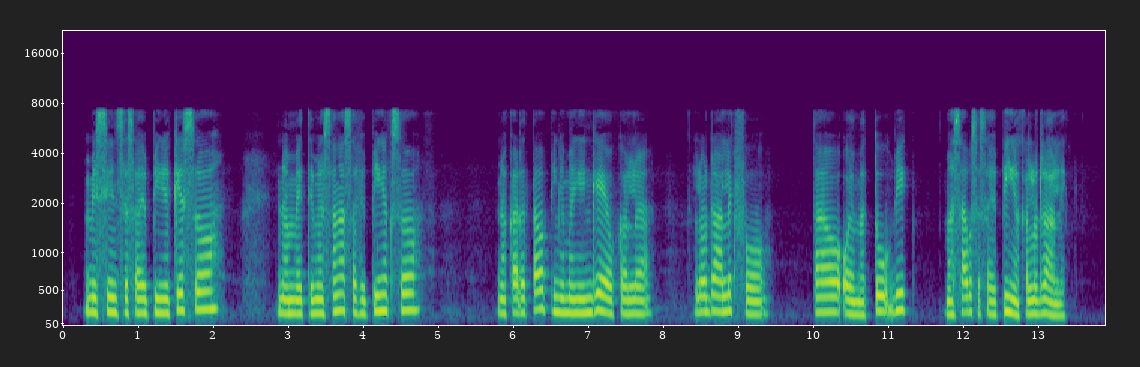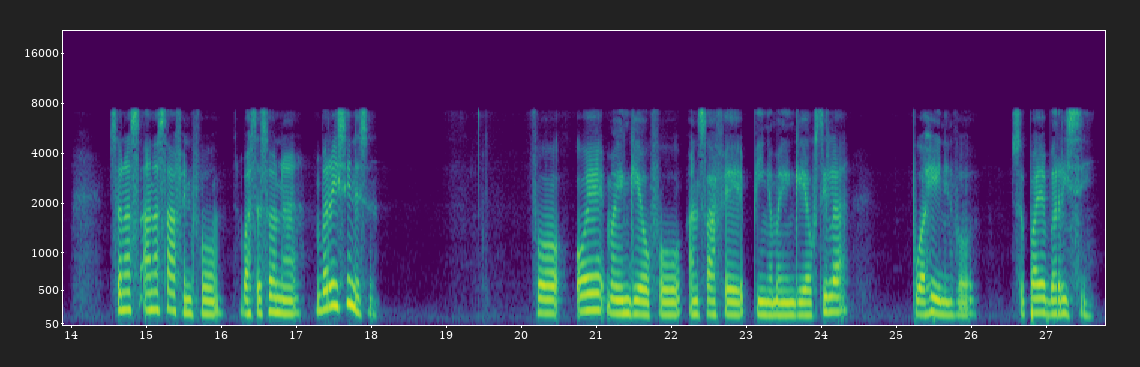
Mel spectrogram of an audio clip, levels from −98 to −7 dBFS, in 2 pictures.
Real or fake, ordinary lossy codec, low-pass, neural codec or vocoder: real; none; 7.2 kHz; none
